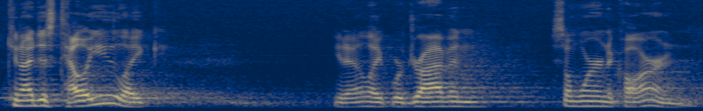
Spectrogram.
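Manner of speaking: ordinary talk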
